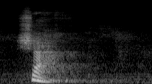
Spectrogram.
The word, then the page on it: baalgiag: Santiago Matatlán Zapotec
